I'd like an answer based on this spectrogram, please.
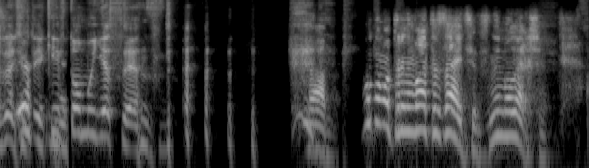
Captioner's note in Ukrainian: сміх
